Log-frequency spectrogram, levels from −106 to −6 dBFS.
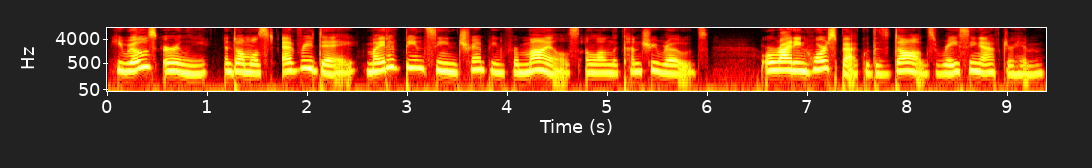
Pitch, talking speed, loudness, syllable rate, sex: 235 Hz, 175 wpm, -21 LUFS, 4.7 syllables/s, female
